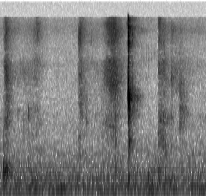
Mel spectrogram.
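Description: Near silence: room tone, with a few faint ticks and one sharp click a little past halfway.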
